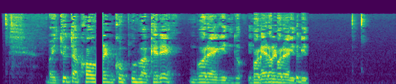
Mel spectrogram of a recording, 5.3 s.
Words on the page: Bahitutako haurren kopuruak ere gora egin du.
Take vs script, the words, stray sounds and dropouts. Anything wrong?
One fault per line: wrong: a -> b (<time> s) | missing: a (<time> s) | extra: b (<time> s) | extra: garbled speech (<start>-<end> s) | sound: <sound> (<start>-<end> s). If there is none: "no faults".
sound: dropout (1.3-1.4 s)
extra: garbled speech (3.3-4.1 s)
